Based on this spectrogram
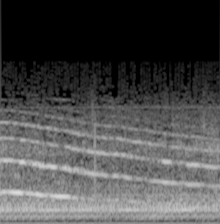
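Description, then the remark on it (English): A police boat's siren wails loud and steady with slowly gliding tones as the boat approaches on a river, with no voices present. “Here comes a police boat.”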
